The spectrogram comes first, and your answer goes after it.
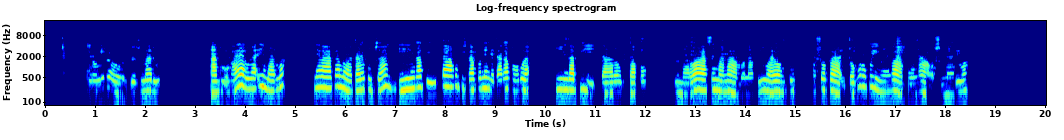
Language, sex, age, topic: Oshiwambo, female, 25-35, finance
